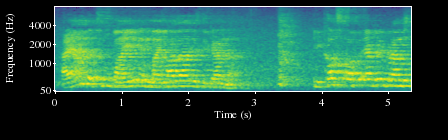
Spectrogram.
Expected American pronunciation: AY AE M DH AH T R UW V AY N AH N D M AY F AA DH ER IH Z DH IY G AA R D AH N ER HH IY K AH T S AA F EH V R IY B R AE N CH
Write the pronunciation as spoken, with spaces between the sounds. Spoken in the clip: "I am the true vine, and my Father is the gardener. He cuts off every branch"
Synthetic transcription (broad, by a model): AY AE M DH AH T UW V AY AH N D M AY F AA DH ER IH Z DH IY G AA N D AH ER HH IY K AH T S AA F EH V R IY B R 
